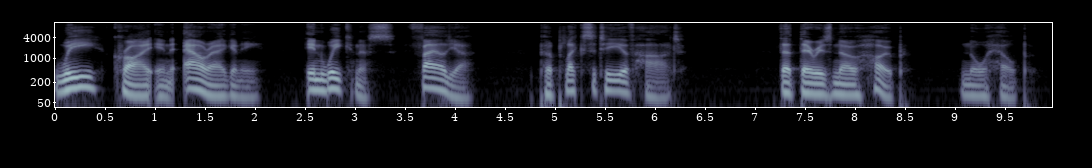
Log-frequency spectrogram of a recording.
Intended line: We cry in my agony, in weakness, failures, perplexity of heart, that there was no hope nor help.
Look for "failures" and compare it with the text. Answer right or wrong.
wrong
